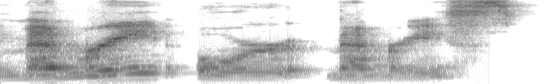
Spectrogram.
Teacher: you can drop that middle syllable and say memory or memories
